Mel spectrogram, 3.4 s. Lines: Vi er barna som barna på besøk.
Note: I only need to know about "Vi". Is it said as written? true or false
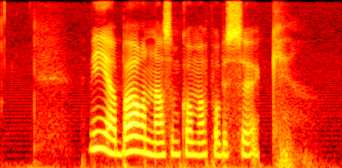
true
